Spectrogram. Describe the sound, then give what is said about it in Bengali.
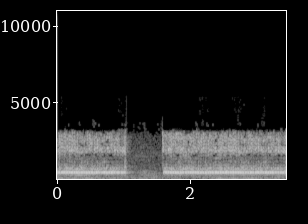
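A telephone call ringing on the line: a steady, bright electronic ring tone that breaks off briefly and then resumes, heard alone. “ফোনটা করেই ফেললেন।”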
